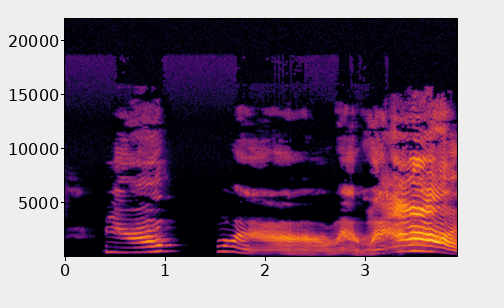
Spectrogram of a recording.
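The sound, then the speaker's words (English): A human voice imitates a cat, giving a short meow followed by a longer, wavering, drawn-out yowl that rises in pitch at the end, fairly loud. “Yeah, I can speak cat.”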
